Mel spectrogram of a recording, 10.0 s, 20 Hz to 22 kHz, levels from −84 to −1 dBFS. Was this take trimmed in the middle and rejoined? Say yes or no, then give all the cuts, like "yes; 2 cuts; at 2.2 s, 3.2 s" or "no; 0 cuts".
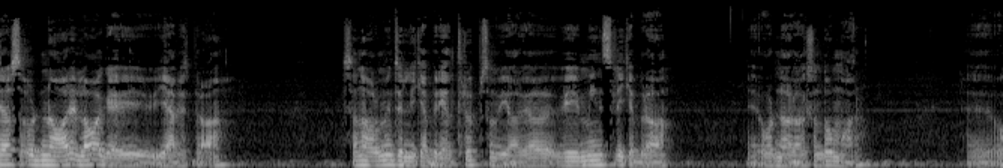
no; 0 cuts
